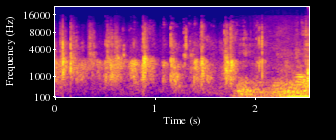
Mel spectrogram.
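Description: An audience at a town board meeting applauding a tennis team, scattered and uneven hand claps at moderate volume, with a voice starting to speak at the end.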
